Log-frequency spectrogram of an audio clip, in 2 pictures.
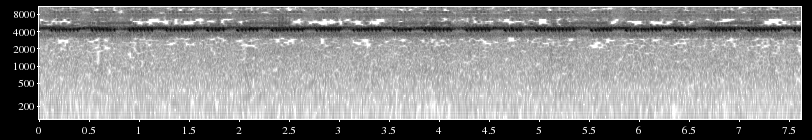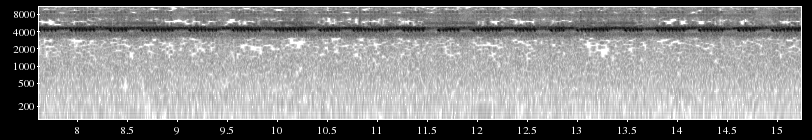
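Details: Continuous shrill insect chirping from a nature sound recording, rapid high pulses running unbroken for the whole stretch with thin overtones above and nothing else audible.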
